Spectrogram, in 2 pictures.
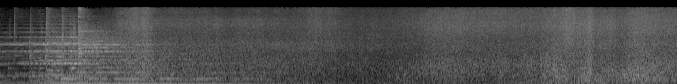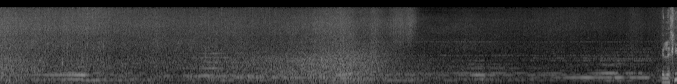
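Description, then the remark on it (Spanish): Mediterranean Sea waves wash and break against the shore at Alexandria, Egypt, in slow, broad surges, rising and falling over a steady tonal backdrop that sounds like soft music. “claro que sí, a la ciudad de Alejandría, a orillas del mar Mediterráneo.”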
